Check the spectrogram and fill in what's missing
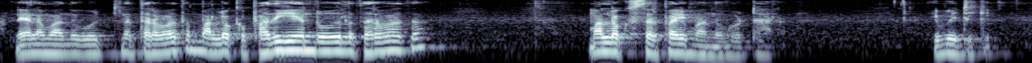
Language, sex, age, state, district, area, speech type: Telugu, male, 45-60, Telangana, Mancherial, rural, spontaneous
